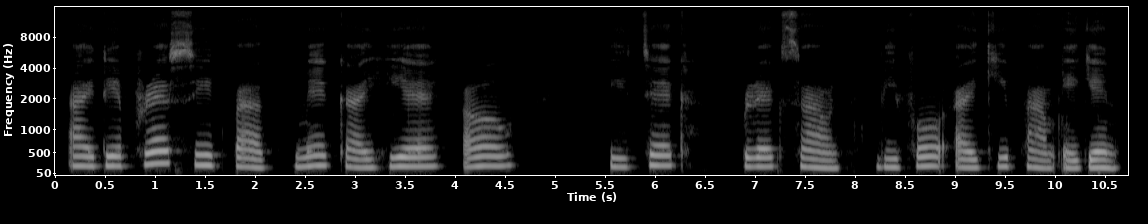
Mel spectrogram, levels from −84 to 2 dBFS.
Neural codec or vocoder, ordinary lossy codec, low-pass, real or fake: none; none; 14.4 kHz; real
